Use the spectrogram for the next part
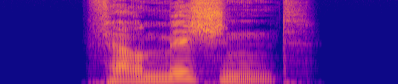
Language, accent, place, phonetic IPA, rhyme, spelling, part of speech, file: German, Germany, Berlin, [fɛɐ̯ˈmɪʃn̩t], -ɪʃn̩t, vermischend, verb, De-vermischend.ogg
- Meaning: present participle of vermischen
